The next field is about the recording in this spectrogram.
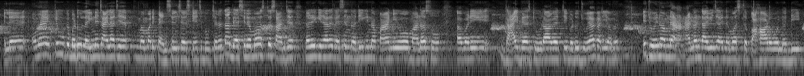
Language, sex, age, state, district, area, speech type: Gujarati, male, 18-30, Gujarat, Surat, urban, spontaneous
